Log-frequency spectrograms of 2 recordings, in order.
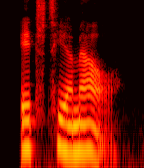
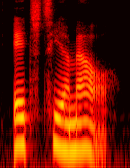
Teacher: Add a Y between the T and M for a smooth transition.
